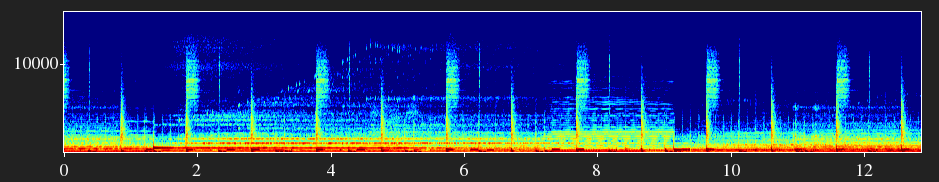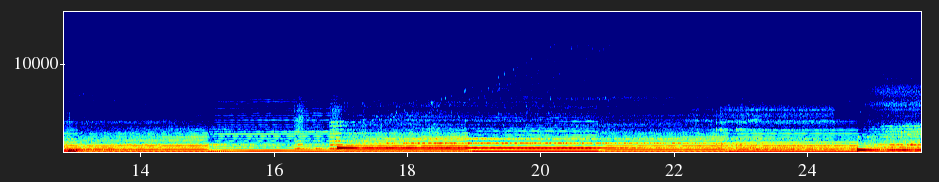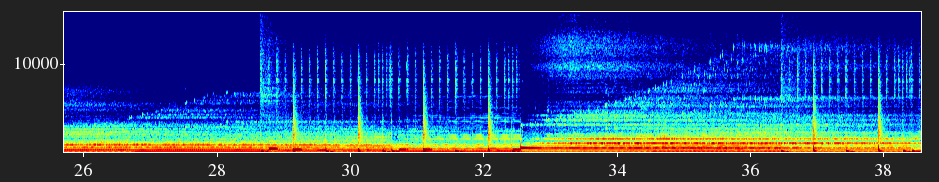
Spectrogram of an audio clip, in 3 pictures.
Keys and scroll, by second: 4.2 2, 5.8 4, 7.0 Return, 7.5 Return, 10.1 3, 12.0 ], 12.5 Escape, 19.9 4, 21.3 F1, 21.4 F2, 21.7 F1, 26.6 F1, 29.1 F1, 30.2 ctrl+d, 30.4 Escape, 37.4 ctrl+d, 37.6 Escape.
